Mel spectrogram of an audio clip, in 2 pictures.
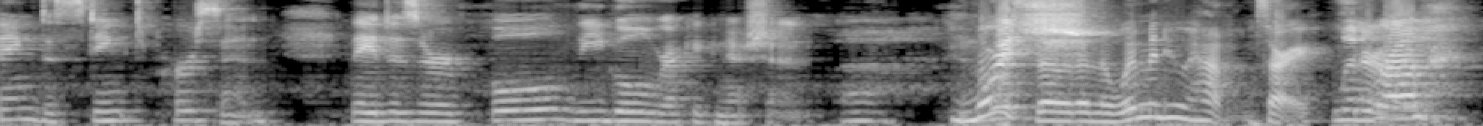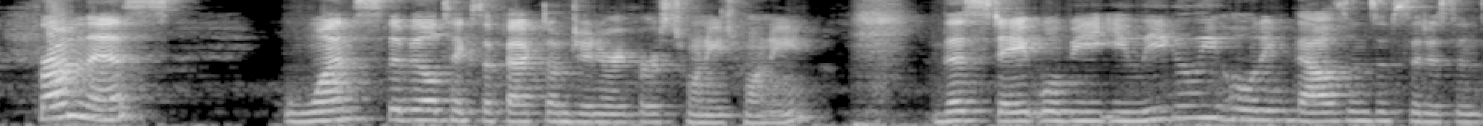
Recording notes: Please excuse our audio quality, future episodes are going to sound SO MUCH BETTER!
